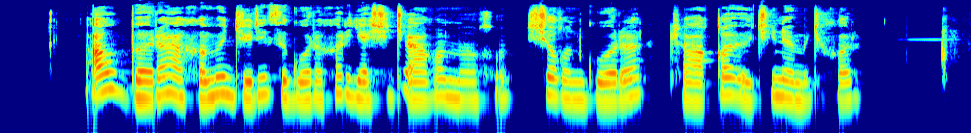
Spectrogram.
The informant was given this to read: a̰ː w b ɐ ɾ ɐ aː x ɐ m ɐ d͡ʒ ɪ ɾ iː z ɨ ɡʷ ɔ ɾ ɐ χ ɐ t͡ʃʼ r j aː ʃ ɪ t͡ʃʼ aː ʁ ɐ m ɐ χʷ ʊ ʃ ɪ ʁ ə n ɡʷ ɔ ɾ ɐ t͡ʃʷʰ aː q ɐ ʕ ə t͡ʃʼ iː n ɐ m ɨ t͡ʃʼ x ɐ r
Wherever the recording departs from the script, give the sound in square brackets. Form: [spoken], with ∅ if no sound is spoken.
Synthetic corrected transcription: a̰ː w b ɐ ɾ ɐ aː x ɐ m ɐ d͡ʒ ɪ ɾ iː z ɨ ɡʷ ɔ ɾ ɐ [x] ɐ [∅] r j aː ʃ ɪ t͡ʃʼ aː ʁ ɐ m ɐ χʷ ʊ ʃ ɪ ʁ ə n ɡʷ ɔ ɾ ɐ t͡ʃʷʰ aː q ɐ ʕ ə t͡ʃʼ iː n ɐ m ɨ t͡ʃʼ x ɐ r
